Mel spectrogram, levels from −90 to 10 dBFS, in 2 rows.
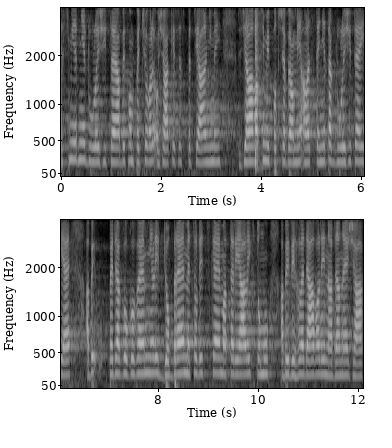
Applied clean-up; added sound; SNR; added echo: none; Snare drum; 10 dB; none.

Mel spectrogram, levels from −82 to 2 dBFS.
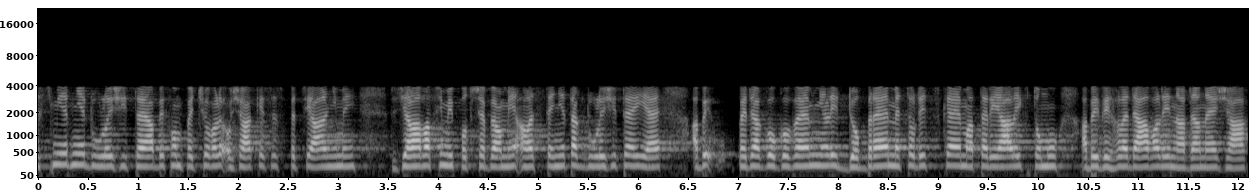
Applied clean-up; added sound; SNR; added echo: neural mask model Resemble Enhance denoiser.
